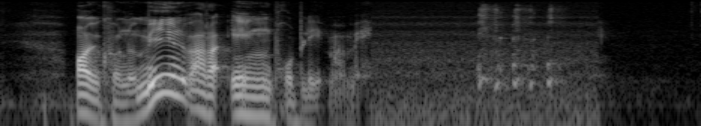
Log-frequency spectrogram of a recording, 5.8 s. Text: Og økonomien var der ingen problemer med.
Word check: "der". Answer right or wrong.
right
